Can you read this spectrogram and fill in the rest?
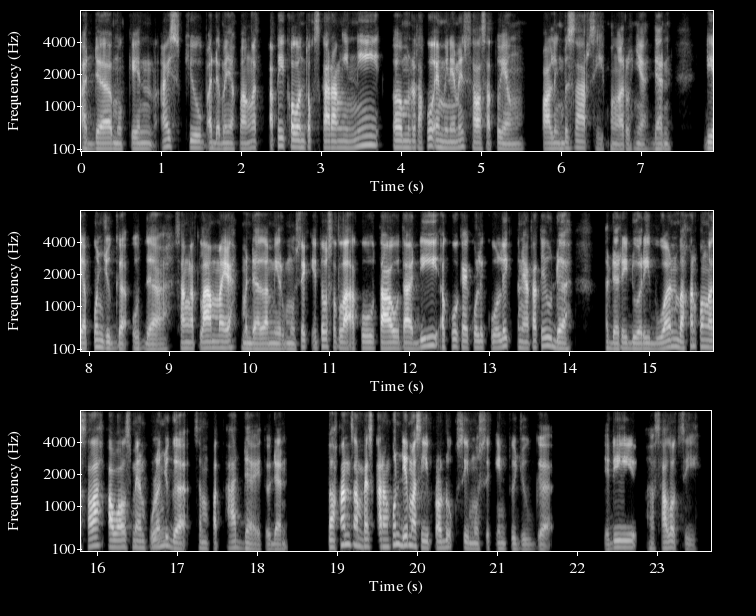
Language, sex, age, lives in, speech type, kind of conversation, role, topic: Indonesian, male, 25-29, Indonesia, conversation, podcast, guest, Siapa musisi yang paling berpengaruh terhadap selera musikmu?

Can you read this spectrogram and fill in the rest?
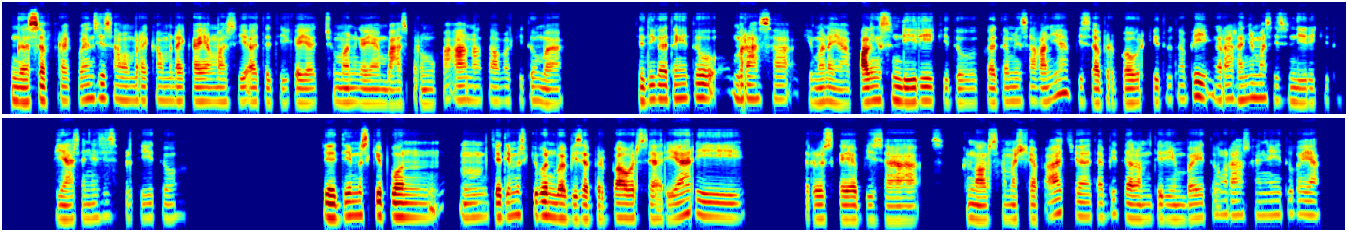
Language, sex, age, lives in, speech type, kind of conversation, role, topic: Indonesian, male, 25-29, Indonesia, conversation, unstructured, none, Apa peran rasa syukur dalam hidupmu?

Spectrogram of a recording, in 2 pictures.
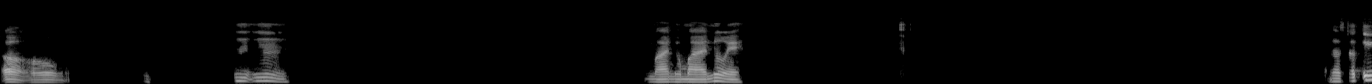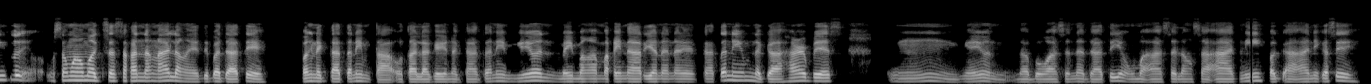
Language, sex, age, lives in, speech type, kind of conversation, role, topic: Filipino, male, 35-39, Philippines, conversation, unstructured, none, Paano binabago ng teknolohiya ang araw-araw nating buhay?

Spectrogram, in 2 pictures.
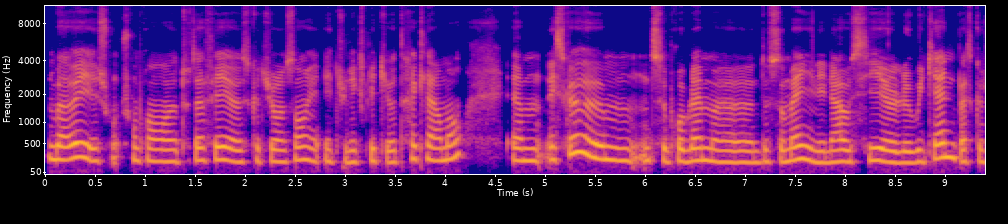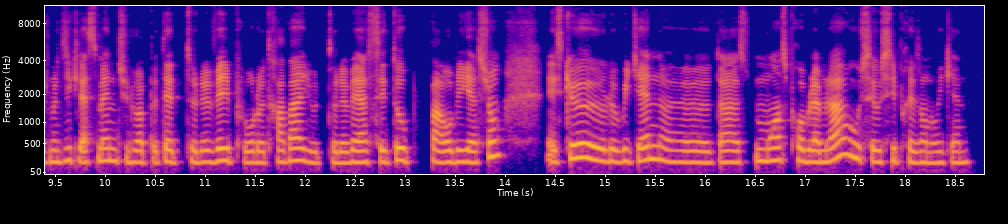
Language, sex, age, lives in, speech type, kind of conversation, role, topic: French, female, 20-24, France, conversation, advice, advisor, Comment puis-je me réveiller avec plus d’énergie le matin ?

